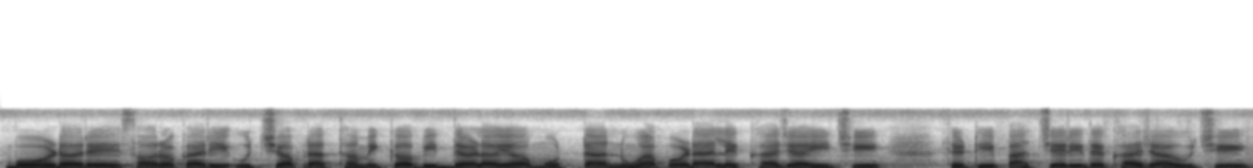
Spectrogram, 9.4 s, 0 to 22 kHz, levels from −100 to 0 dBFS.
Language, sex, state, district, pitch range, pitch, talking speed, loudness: Odia, female, Odisha, Nuapada, 210-225 Hz, 215 Hz, 75 wpm, -12 LUFS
